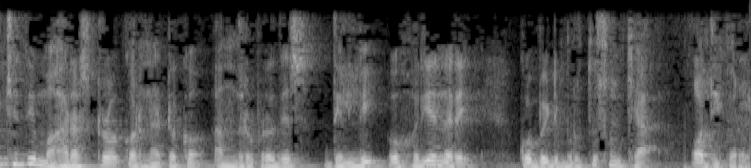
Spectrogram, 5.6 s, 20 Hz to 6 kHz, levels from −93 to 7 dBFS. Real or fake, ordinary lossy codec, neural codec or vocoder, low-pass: real; none; none; 5.4 kHz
